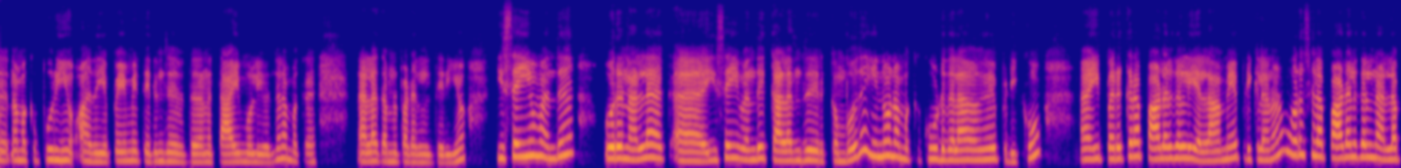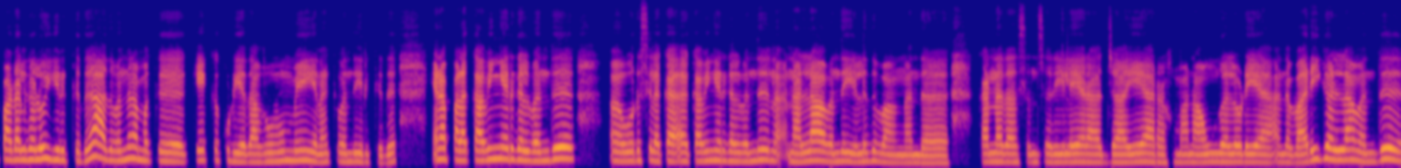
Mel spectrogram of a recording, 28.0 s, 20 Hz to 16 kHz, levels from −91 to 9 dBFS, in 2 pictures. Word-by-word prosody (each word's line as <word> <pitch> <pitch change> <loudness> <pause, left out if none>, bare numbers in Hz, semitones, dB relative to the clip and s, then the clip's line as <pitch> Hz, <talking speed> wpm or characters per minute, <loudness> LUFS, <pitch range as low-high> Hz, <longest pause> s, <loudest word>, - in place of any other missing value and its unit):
நமக்கு 210 0 -5
புரியும். 215 -2 -1
அது 180 -1 -3
எப்பயுமே 195 +2 -2
தெரிஞ்சthuதான? 175 -2 -4
தாய்மொழி 175 0 -1
வந்து 230 +9 -5
நமக்கு 180 -4 -8 0.5
நல்ல 185 +1 +2
தமிழ் 180 0 -6
பாடல்கள் 165 -2 -5
தெரியும். 185 +9 -4 0.4
இசையும் 295 +3 +4
வந்து 285 +7 +1 0.4
ஒரு 250 - +9
நல்ல 235 +4 +3 0.3
அ - - +4 0.3
இசை 260 +5 0 0.2
வந்து 225 +3 +1
கலந்து 205 +1 +2
இருக்கும்போது 195 - -2
இன்னும் 295 +1 +4
நமக்கு 230 -5 -4
கூடுதலாவே 220 0 +1
பிடிக்கும். 255 - -3 0.4
அ - - +3
இப்ப 240 - -8
இருக்குற 270 +5 +2
பாடல்கள் 245 +2 +4
எல்லாமே 205 +5 +1
பிடிக்கலன்னாலும், 235 - -3
ஒரு 330 - +1
சில 295 - +3
பாடல்கள் 275 +2 +4
நல்ல 225 0 +1
பாடல்களும் 220 +2 +2
இருக்குது. 205 +2 -3
அது 225 - +1
வந்து 235 +4 -1
நமக்கு 200 -2 -4 0.3
கேட்கக்கூடியதாகவுமே 195 0 -2
எனக்கு 175 +2 -6
வந்து 180 +1 -3
இருக்குது. 165 0 -6 0.4
ஏனா 230 - +6
பல 205 - +5
கவிஞர்கள் 225 -1 +2
வந்து 205 +4 +2 0.6
அ - - +1
ஒரு 200 +1 -3
சில 210 - -1
க - - +5 0.3
கவிஞர்கள் 200 0 -1
வந்து 200 +4 -2
ந - - -2 0.2
நல்லா 195 +4 +3
வந்து 190 +1 -3
எழுதுவாங்க 175 -4 -3
அந்த 160 -1 -2 0.6
கண்ணதாசன் 175 -1 -2
சரி, 170 -1 -3
இளையராஜா, 170 -1 0 0.2
ஏஆர் 180 -1 0
ரகுமான் 170 +1 -7
அவங்களுடைய 175 0 0 0.2
அந்த 170 -1 -4
வரிகள்லாம் 220 +2 +2
வந்து 180 +7 +2
200 Hz, 145 wpm, -23 LUFS, 180-230 Hz, 0.6 s, ஒரு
